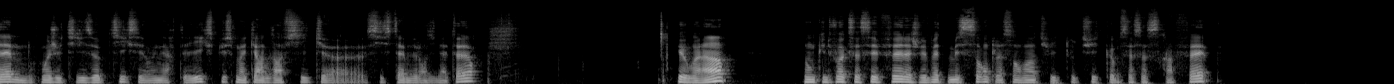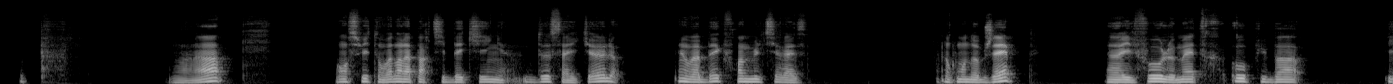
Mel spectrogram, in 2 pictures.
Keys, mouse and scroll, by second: 5.8-8.8 middle drag, 9.2-15.2 drag, 16.8-18.8 scroll down 7, 18.8-19.8 drag, 19.8-20.4 scroll down 7, 21.7 click, 23.3 click, 26.2 click, 27.0-27.8 scroll up 1.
